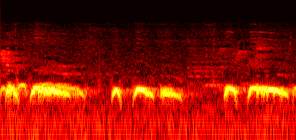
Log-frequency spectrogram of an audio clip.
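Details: Caged spotted dove kept as a lure bird in Vietnam, cooing in soft, hollow, slightly falling notes grouped in short bursts, one phrase after another.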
